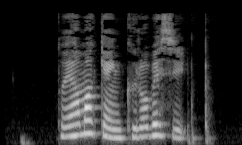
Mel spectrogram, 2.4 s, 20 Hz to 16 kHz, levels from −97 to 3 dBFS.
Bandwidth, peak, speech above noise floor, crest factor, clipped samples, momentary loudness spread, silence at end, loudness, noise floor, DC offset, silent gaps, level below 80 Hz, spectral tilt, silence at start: 11.5 kHz; -4 dBFS; 34 dB; 20 dB; under 0.1%; 14 LU; 0.35 s; -22 LUFS; -55 dBFS; under 0.1%; none; -64 dBFS; -4.5 dB/octave; 0.2 s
